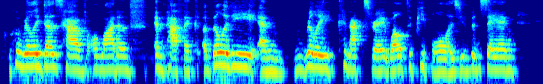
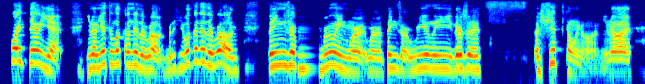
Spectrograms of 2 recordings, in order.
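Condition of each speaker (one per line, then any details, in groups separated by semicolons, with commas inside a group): No condition
Cerebral palsy; from birth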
